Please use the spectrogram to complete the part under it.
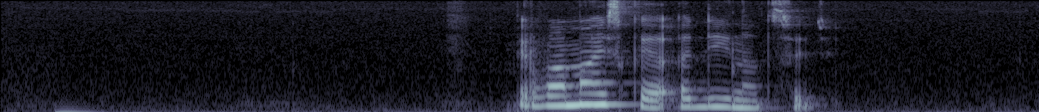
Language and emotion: Russian, sad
